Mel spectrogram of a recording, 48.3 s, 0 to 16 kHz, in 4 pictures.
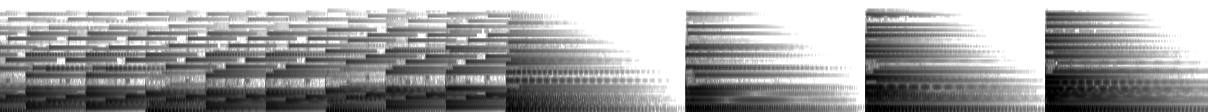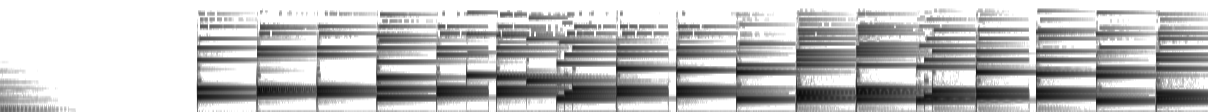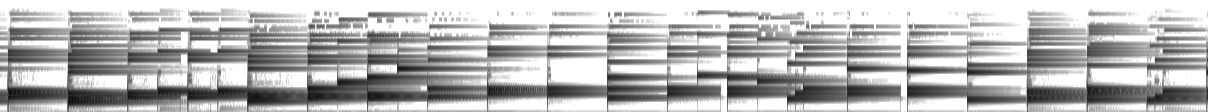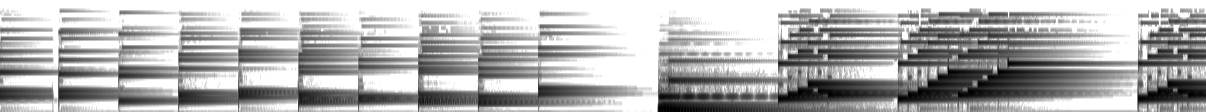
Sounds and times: Piano: 0.0 - 6.3, 6.9 - 8.1, 8.7 - 12.2, 42.8 - 48.3.

